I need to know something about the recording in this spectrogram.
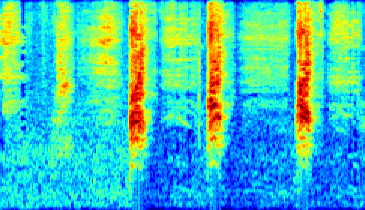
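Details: A dog gives three loud, sharp barks, spaced roughly two-thirds of a second apart, against a faint steady background noise.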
